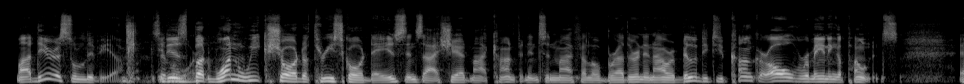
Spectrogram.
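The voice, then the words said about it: Put-on accent reading aloud. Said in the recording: “I'll affect an accent to help paint it.”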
